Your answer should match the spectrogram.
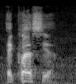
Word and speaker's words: ekklesia: The kahal of Israel is the congregation of Israel, and it's translated oftentimes through the Septuagint into the Hebrew word synagogue, but also ekklesia. Did I say that right? Or ekklesia, or whatever it is. My prisoner down there who is Spanish says it's ekklesia.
